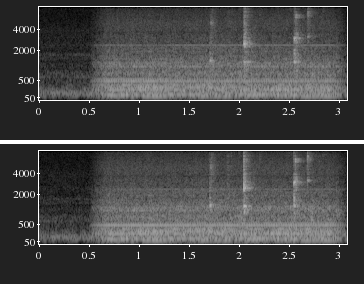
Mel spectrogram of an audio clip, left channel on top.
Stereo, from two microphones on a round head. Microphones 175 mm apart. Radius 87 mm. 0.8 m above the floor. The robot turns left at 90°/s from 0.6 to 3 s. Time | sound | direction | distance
1.7 | dripping | 30° right (ahead or behind) | 0.7 m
